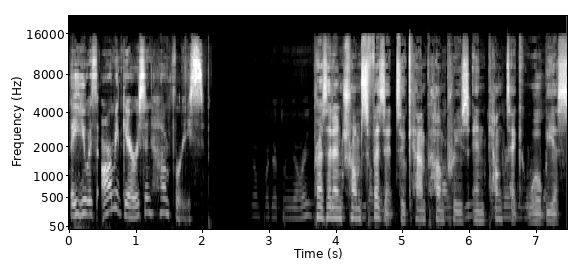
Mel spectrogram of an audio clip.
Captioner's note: Korean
